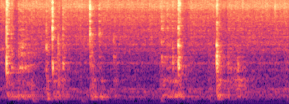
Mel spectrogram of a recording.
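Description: Boiled lentils are stirred into tomatoes fried in oil for sambar, giving sharp intermittent scrapes and clacks of a spoon in a pan over a steady soft sizzle, close up and with no talking.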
